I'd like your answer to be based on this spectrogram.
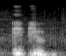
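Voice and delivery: theatrical throat clear before singing. Acted. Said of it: "coughed twice".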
